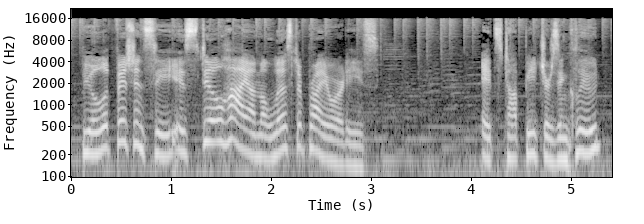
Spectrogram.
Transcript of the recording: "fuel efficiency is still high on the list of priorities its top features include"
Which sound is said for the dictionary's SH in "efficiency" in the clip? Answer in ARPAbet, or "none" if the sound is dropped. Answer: SH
